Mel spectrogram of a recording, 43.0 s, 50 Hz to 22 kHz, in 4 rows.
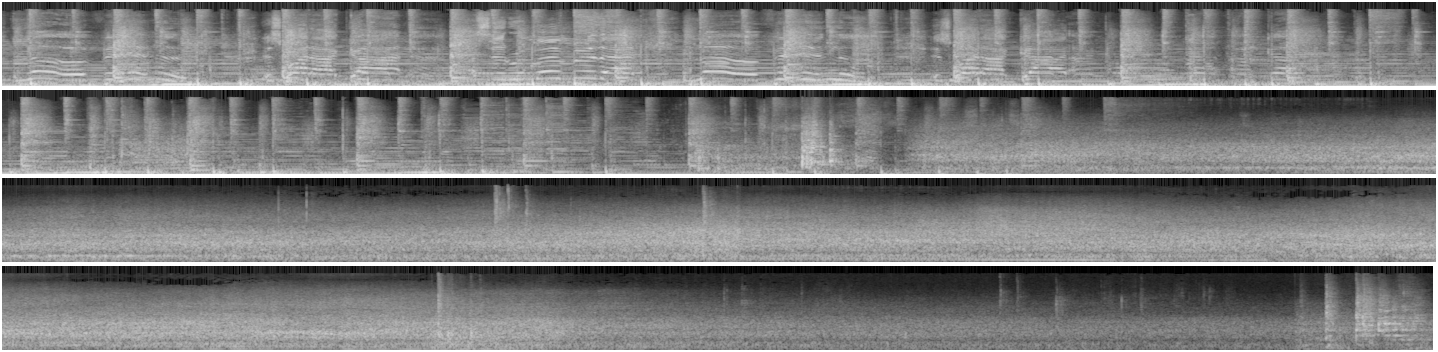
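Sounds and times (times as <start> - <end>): traffic passing: 0.0 - 43.0.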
